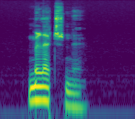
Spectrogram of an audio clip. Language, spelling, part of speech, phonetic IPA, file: Polish, mleczny, adjective, [ˈmlɛt͡ʃnɨ], Pl-mleczny.ogg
